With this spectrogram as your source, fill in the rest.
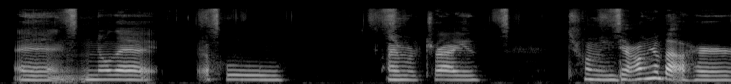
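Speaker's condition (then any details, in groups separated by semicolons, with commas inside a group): Cerebral palsy; affects walking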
